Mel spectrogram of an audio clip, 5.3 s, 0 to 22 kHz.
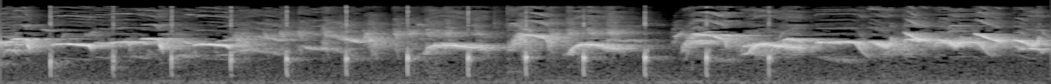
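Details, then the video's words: Chinese hwamei kept in a cage, raised from youth and now in its fifth year, singing loud rich whistles that rise and fall in short looping phrases, with sharp clicking taps between them and a brief pause midway. "Có những chú họa mi trong clip Q nuôi từ bổi sang năm thứ 5"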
